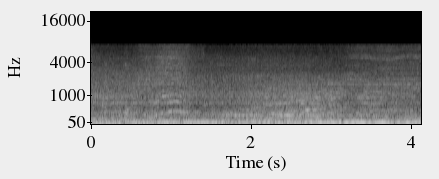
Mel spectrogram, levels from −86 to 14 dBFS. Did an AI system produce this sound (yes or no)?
yes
